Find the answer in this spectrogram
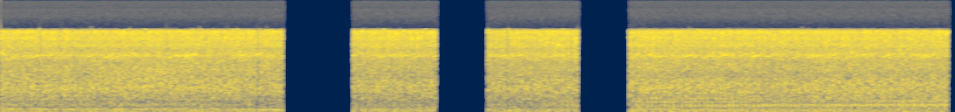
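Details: Steady broadband hiss and rumble, broken three times by short stretches of total silence, with no animal calls heard.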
